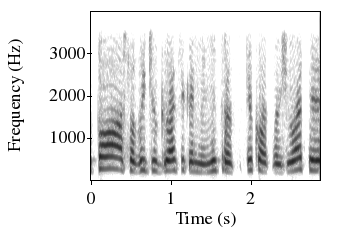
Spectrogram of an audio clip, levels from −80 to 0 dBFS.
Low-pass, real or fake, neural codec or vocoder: 3.6 kHz; fake; vocoder, 44.1 kHz, 128 mel bands, Pupu-Vocoder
